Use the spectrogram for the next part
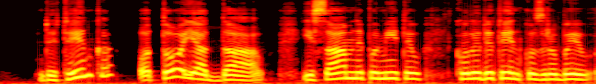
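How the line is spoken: Laughing. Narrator (Ukrainian): розсміявся Толя

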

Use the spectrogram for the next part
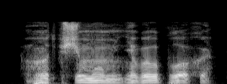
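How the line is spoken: Muttering realization. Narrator (Russian): бормотал тот

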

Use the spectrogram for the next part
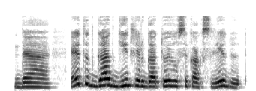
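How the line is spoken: Sighing. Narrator (Russian): вздохнул спросивший

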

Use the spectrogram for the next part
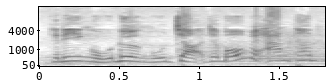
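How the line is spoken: Aggrieved cry. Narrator (Vietnamese): Ngọc uất ức kêu lên

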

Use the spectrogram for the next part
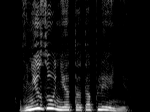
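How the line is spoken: Shouting over wind. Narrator (Russian): заорала я, перекрикивая ветер

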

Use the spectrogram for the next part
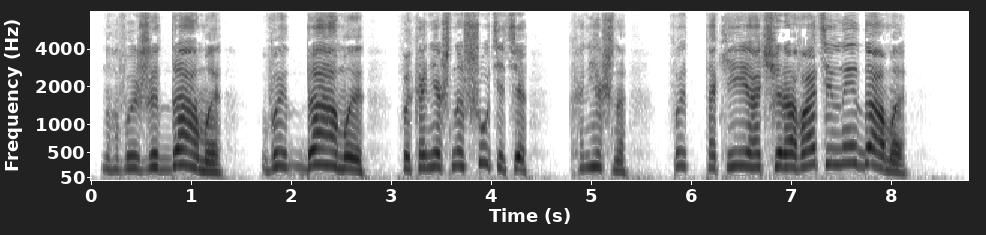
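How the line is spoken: Breathless disbelieving babble. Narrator (Russian): Все еще не способная поверить в то, что происходит, госпожа Тоба, задыхаясь, пролепетала

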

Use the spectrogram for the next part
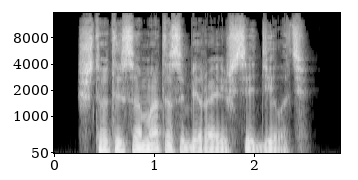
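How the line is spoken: Gentle, tender. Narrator (Russian): Вопрос прозвучал ласково

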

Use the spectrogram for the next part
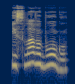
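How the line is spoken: Sighed. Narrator (Russian): вздохнула Келли

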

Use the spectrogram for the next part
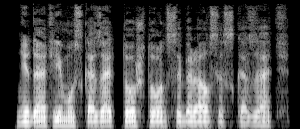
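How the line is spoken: Plain. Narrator (Russian): ответил Гойда

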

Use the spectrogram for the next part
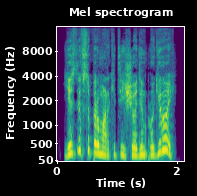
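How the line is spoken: Muttering. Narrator (Russian): Пробормотала Леди Гора

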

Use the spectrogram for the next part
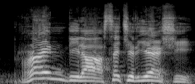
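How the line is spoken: Shouted. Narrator (Italian): gridò Conan

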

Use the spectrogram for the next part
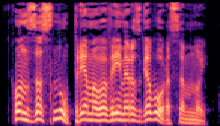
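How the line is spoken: Indignant declaration. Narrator (Russian): возмущенно заявила она

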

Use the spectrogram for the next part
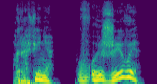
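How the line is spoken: Frightened disbelieving babble. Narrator (Russian): Испуганно пролепетал солдат, не веря собственным глазам

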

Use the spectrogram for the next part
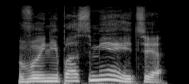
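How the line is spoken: Shrieked. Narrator (Russian): взвизгнула Трейси

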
